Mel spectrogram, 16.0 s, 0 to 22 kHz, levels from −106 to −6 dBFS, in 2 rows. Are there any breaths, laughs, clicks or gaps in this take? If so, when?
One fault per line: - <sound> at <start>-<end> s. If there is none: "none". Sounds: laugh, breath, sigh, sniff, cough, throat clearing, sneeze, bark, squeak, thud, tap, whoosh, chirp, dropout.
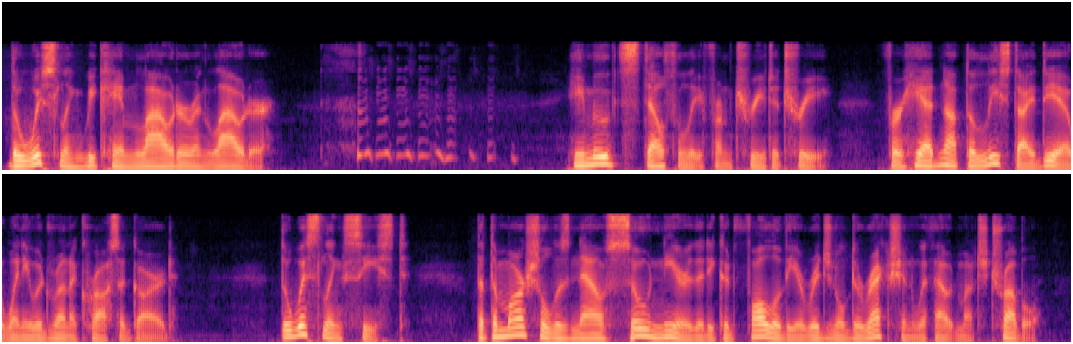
- laugh at 2.4-3.9 s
